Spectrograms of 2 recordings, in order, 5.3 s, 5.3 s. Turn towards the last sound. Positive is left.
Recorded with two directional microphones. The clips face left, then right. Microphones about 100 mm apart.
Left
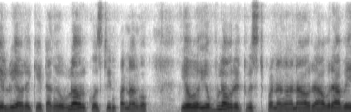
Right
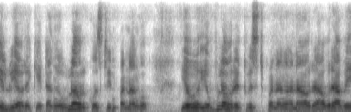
turn(degrees=35)  # may be behind; listen again after turning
